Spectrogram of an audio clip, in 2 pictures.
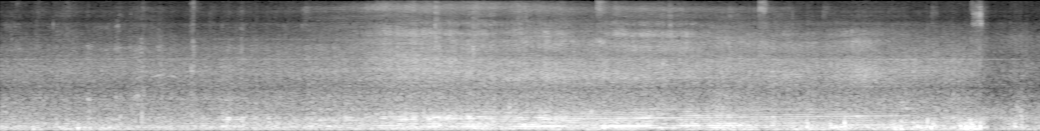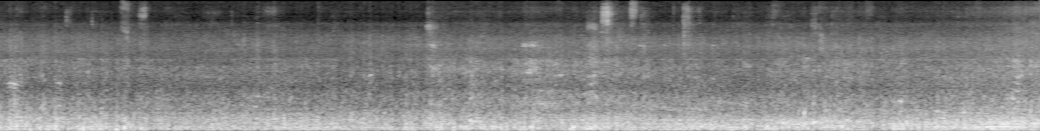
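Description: A motor vehicle passing, its engine note rising and falling over a low rumble. About twelve seconds in the sound drops suddenly, leaving a quieter steady outdoor background noise.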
